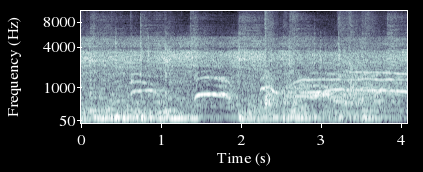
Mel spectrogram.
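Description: Rock music with a singing voice, playing loud and continuous.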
